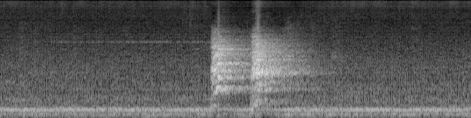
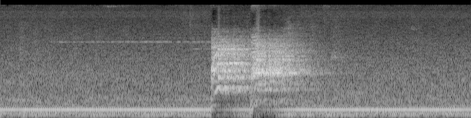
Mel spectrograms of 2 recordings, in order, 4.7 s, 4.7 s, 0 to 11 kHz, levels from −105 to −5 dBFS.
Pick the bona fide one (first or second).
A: second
